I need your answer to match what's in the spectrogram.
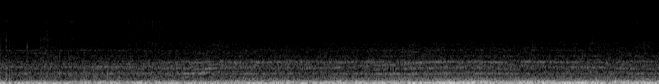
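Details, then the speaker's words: Skoda Octavia A7 idling after about 40-50 minutes running, revs dropping: deep low hum from the engine bay that comes and goes, seemingly from the AC compressor area but persisting with AC switched off; cause not found. "вот обороты падают он гудит низко он то появляется то пропадает и вот что это ну вот звук идёт вроде бы Оттуда где находится компрессор кондиционера"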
